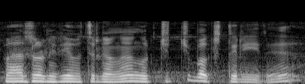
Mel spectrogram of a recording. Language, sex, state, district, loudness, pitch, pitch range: Tamil, male, Tamil Nadu, Namakkal, -16 LUFS, 135 Hz, 130-145 Hz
